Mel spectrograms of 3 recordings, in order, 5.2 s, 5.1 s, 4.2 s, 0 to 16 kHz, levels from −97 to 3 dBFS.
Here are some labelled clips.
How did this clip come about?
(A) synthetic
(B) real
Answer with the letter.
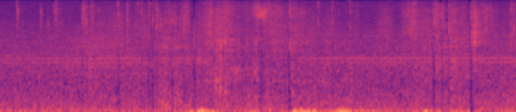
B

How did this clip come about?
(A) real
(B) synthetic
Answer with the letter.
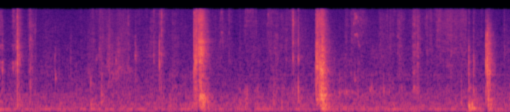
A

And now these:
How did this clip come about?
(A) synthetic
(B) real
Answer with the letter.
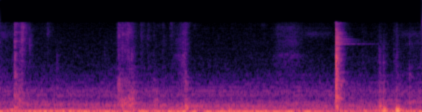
B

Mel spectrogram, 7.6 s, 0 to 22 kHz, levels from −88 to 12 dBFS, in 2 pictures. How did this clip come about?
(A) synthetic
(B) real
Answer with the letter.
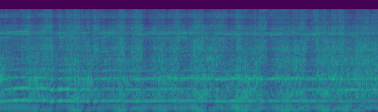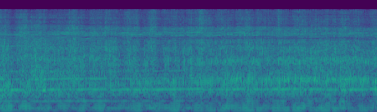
B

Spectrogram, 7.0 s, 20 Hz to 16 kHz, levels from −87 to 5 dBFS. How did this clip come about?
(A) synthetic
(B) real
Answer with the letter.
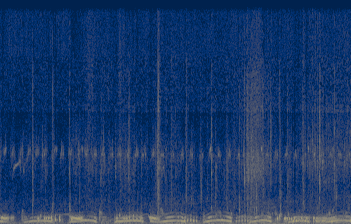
B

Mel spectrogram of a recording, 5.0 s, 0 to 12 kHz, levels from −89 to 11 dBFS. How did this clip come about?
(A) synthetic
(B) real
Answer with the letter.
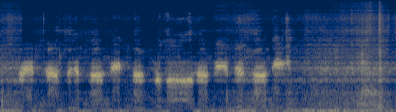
A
